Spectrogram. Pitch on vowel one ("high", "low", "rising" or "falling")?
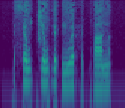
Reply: rising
